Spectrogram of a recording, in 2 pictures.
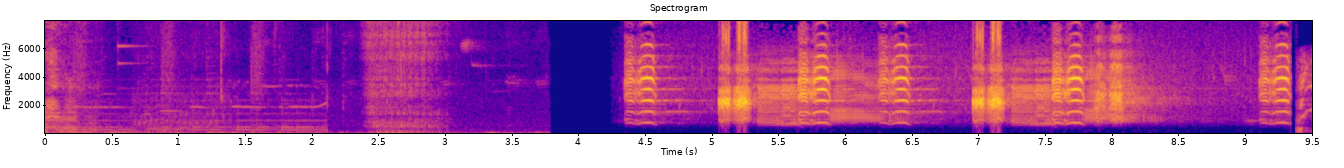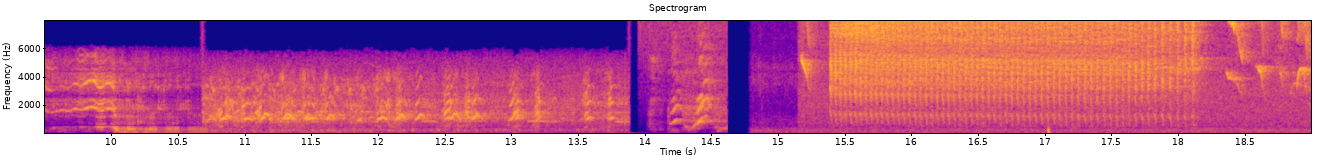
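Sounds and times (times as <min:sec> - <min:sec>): fowl calling: 0:04.3 - 0:09.6
sharp clicks: 0:15.4 - 0:18.2.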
